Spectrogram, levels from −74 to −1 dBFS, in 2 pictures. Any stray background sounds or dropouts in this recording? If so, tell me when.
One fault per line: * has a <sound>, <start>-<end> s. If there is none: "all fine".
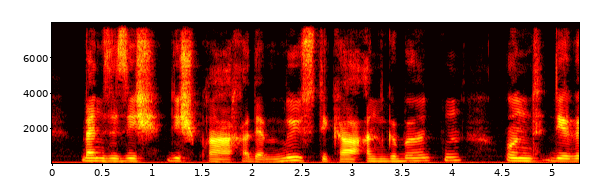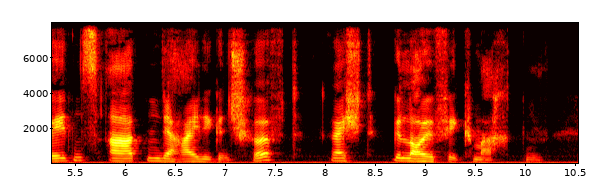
all fine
